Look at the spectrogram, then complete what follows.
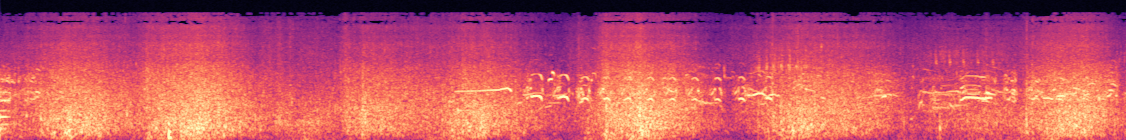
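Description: Ocean surf washing in and out in slow swells, with birds calling in clusters of short cries twice, about halfway through and again near the end.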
